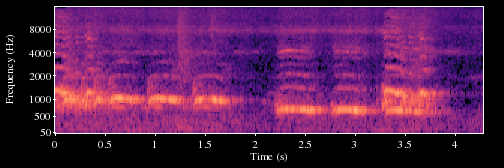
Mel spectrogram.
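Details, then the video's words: Local zebra dove, used as a lure for young birds, cooing a stepped series of short rolling notes. Three similar notes sound first, then lower ones, and the phrase ends in a brief rising trill. "Perkutut Lokal Suara Istimewa, Pemikat Bakalan"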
